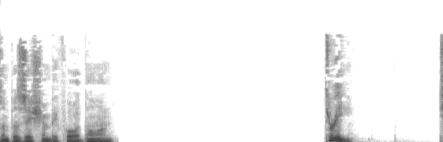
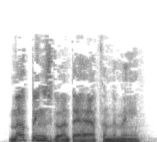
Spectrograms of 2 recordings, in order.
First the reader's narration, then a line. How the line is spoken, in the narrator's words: Father Vikazic said firmly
